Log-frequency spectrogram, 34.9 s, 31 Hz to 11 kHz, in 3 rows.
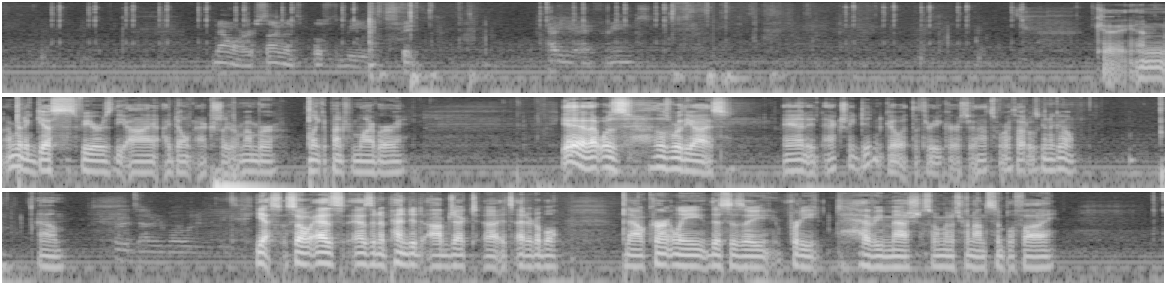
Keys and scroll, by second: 23.0 g.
